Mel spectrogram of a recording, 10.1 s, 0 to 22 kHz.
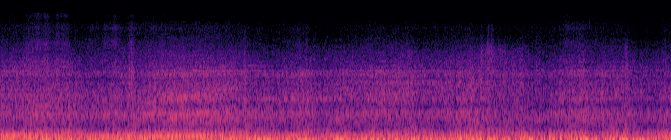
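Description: Kawasaki Versys 650 parallel-twin engine running steadily as the motorcycle rides along a street at low speed, with constant wind and road noise on the camera's microphone.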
